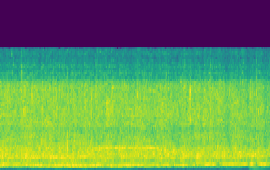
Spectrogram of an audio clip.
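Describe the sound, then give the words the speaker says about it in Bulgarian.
A church audience bursts into steady, dense applause during a pastor's sermon, loud and even throughout with no break. “О, ако ръкопляскаш, ръкопляскай, като че наистина вярваш.”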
